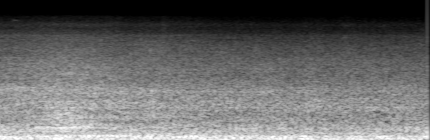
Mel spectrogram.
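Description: Steady rumble and hiss of road traffic.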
